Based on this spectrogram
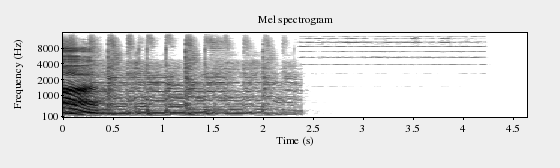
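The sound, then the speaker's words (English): A bell, the show's 'home moon bell', rings rapidly and loudly for about two seconds, its clanging strokes blending together, then stops, leaving a thin, high metallic hum that lingers before cutting off. “Fun, games, and a little shade abound, but I think I hear the home moon bell, and you know what that means.”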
